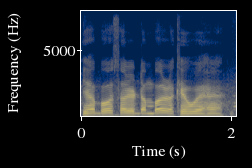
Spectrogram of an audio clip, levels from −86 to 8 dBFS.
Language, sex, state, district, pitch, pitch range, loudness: Hindi, male, Arunachal Pradesh, Lower Dibang Valley, 145 Hz, 140-150 Hz, -14 LUFS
